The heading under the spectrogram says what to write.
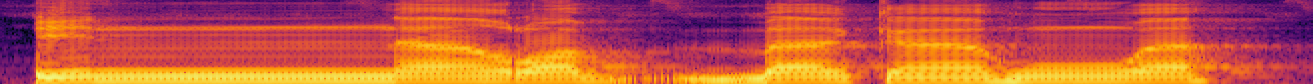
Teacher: huruf na berharokat tasdid, maka kita tahan dan kita dengungkan 2-3 harokat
